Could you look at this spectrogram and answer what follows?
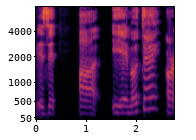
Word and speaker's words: Iyémote: again, but pronouncing your indigenous name, is it Iyémote, or how would you pronounce that? Iyémote. Iyémote.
